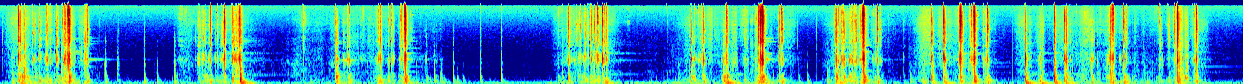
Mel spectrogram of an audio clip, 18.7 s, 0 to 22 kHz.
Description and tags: This ambient sound effect was recorded with high quality sound equipment and comes from a sound library called Audi A4 Allroad 2.0 TFSI which is pack of 155 high quality audio files with a total length of 213 minutes. In this library you'll find various engine sounds recorded onboard and from exterior perspectives, along with foley and other sound effects.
